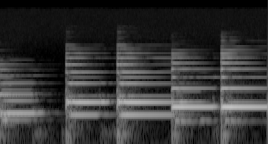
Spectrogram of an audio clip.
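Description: C. Bechstein grand piano playing a slow run of double notes, five two-note strikes each left to ring briefly before the next. The upper voice is played loud and the lower very soft, a voicing exercise for practising double notes.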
